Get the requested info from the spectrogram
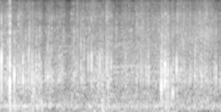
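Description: A few soft, irregular crunches of gravel on a gravel rail-trail surface, over a steady low hum.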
